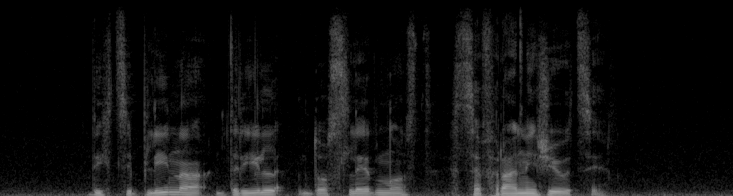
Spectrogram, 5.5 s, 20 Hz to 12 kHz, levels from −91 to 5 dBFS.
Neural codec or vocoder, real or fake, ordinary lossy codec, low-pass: none; real; none; none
